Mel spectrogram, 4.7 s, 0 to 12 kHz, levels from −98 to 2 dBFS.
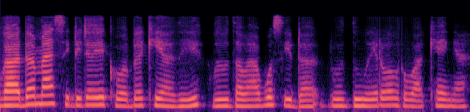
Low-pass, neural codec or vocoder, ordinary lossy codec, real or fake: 7.2 kHz; codec, 16 kHz, 0.5 kbps, X-Codec, HuBERT features, trained on LibriSpeech; none; fake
